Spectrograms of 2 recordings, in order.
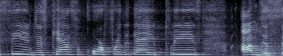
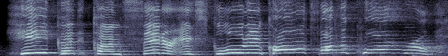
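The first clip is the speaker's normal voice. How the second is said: rising alarm read; 6 semitones higher, 4 dB louder, slower than usual. Real, not acted. Reading judge threat rising.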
